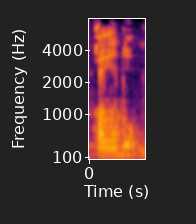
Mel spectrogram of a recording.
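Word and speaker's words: قلب: Padahal yang maksud kolbu mungkin ya. Itu beda pengucapan, beda arti juga. Kalau kolbu itu pakai kop, itu adalah hati. Tapi kalau kalbu pakai kap itu gogong gitu Pak.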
